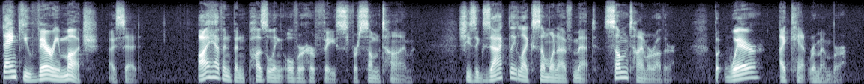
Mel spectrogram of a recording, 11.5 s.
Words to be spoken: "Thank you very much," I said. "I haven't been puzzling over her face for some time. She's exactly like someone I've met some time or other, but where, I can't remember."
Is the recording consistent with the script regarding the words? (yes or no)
yes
